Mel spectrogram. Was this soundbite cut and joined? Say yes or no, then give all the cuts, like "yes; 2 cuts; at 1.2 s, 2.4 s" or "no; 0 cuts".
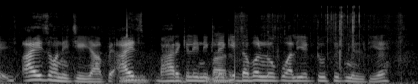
yes; 1 cut; at 2.3 s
